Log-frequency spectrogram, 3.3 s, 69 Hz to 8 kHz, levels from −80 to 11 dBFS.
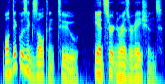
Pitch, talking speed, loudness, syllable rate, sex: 105 Hz, 165 wpm, -20 LUFS, 5.4 syllables/s, male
